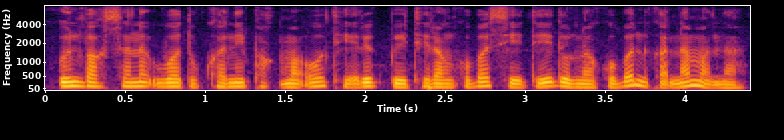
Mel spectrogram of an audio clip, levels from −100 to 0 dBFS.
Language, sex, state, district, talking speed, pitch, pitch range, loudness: Garo, male, Meghalaya, South Garo Hills, 135 wpm, 135 Hz, 120-145 Hz, -18 LUFS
